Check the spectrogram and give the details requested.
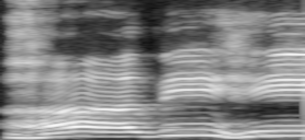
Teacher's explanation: هذه، ہا کے نیچے کھڑی زیر ہے اور اس والی ہا کے اوپر کھڑی زبر ہے، دونوں ہا کو ہم ایک ایک الف کی مقدار لمبا کر کے پڑھیں گے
